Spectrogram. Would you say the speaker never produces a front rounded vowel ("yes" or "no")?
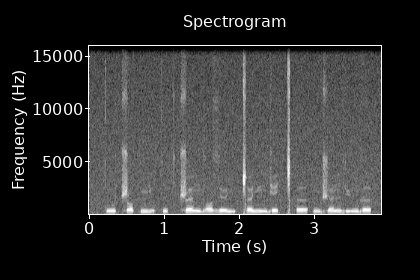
no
